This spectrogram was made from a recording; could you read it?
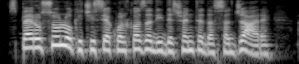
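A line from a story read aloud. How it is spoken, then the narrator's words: Annoyed huffing. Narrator (Italian): afferma sbuffando con tono scocciato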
